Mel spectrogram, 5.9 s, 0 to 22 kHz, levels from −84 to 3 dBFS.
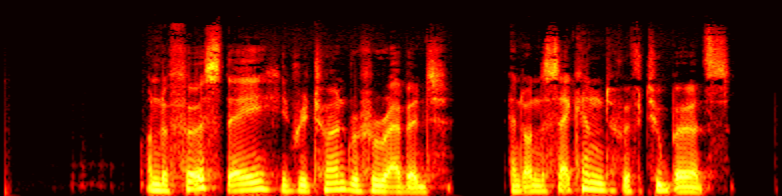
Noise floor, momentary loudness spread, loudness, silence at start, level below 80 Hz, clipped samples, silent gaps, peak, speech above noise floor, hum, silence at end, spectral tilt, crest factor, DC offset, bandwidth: -69 dBFS; 10 LU; -14 LUFS; 1.1 s; -50 dBFS; under 0.1%; none; 0 dBFS; 55 dB; none; 0.4 s; -5.5 dB/octave; 14 dB; under 0.1%; 13.5 kHz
